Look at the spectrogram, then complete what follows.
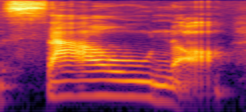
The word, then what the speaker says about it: sauna: And she took my chin, no kidding, guys, and she said, repeat after me. And she said, sauna. She's like, that's the correct way to say it.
